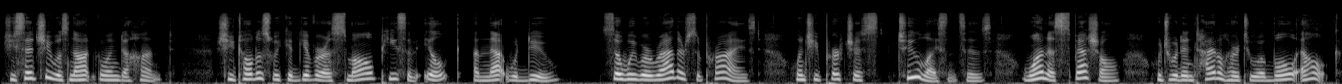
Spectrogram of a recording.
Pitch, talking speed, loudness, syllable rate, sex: 215 Hz, 200 wpm, -20 LUFS, 5.1 syllables/s, female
